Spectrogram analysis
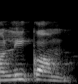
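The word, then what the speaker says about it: comb: pneumonia like this क कॉम हम इसको कॉम बोलते हैं बट बी प्रोनाउंस नहीं होता ओनली कॉम क्या होता पता नहीं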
